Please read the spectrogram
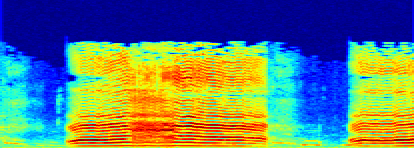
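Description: A baby crying in long wails: one drawn-out cry, a short breath-like pause, then another cry beginning near the end.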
